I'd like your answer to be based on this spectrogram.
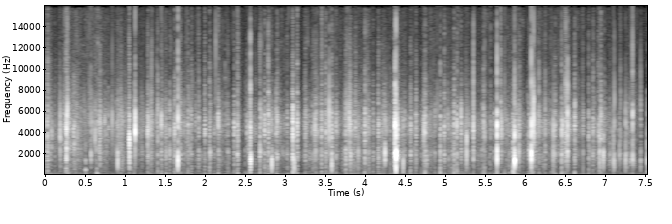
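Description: A small clear plastic bag filled with white, rice-like grains is held in both hands, squeezed, and scratched with long acrylic nails. It makes a steady, dense stream of bright, sharp crinkling and crackling ticks with a few louder snaps, each dying away almost instantly.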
